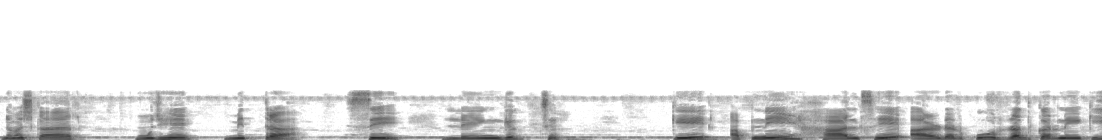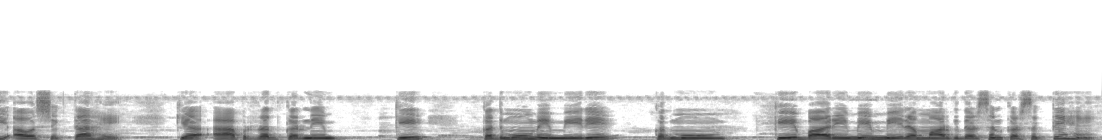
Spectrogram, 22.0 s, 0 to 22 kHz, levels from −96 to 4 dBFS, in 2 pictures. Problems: constant background noise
